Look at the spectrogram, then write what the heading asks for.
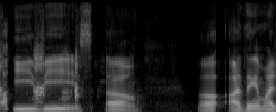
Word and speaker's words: evX: to make up for sean snub also it's pronounced evs oh i think i might just still go with eves to just rub it in for a little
